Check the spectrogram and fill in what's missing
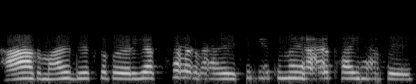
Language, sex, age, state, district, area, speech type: Hindi, female, 45-60, Uttar Pradesh, Prayagraj, rural, conversation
